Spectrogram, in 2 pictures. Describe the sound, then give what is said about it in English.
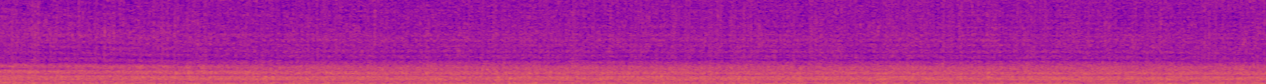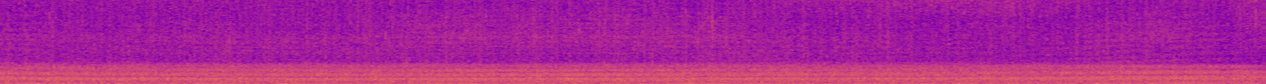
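A steady, unbroken rush of water pours through a canal lock at night, flowing back into the canal, a dense even roar with a faint low hum that holds the same loudness throughout, with no voices. “I'll let you just listen and enjoy the sound of water from the canal and a lock at night.”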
